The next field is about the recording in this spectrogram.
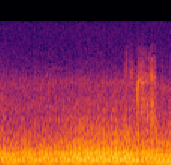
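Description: A chauffeur-driven car drives toward Madrid near midnight with a steady, low engine hum and road rumble that stays constant throughout, as if from inside the vehicle, with no voices.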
